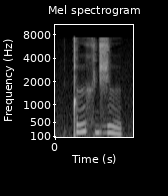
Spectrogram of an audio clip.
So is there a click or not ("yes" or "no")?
yes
